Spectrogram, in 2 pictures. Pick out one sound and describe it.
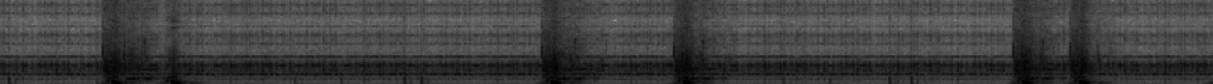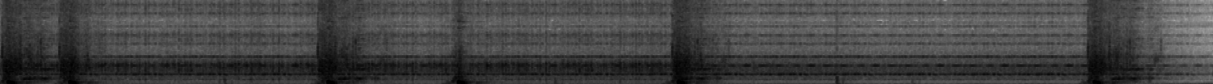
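A wooden plank strikes creatures with heavy thuds.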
